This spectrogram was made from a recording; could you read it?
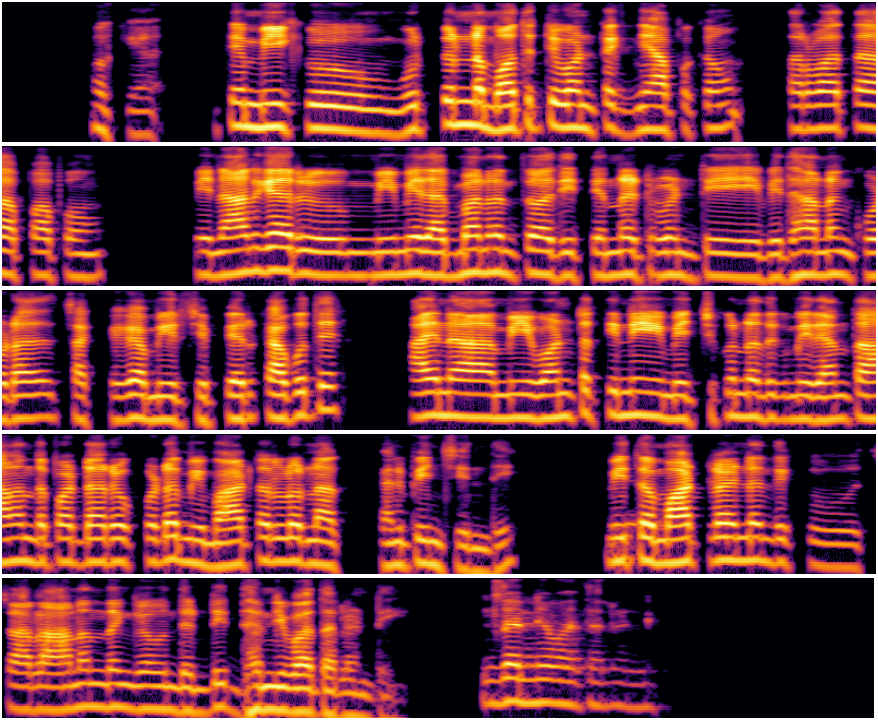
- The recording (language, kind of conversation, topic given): Telugu, podcast, మీకు గుర్తున్న మొదటి వంట జ్ఞాపకం ఏమిటి?
- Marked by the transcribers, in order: none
